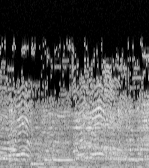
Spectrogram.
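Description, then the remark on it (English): A large crowd gathered at one of the main squares in Burkina Faso sings the protest motto "Our Homeland or Death", from revolutionary figure and former president Thomas Sankara, many voices blending into a loud, continuous swell of chanting with scattered shouts and whoops rising above. “The crowd could be heard singing Our Homeland or Death, a motto from Burkina's revolutionary figure and former president, Thomas Sankara.”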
